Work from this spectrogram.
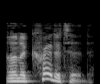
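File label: "unaccredited", British English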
